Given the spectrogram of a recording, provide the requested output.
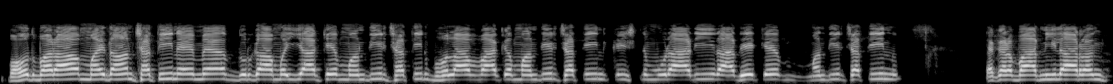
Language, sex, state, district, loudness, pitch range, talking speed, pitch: Maithili, male, Bihar, Supaul, -15 LUFS, 225-240 Hz, 140 wpm, 230 Hz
